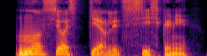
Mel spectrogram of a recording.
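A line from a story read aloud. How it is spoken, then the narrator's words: Old witch growling. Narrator (Russian): прорычала Баба-Яга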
